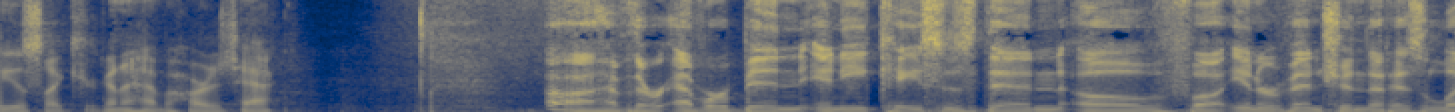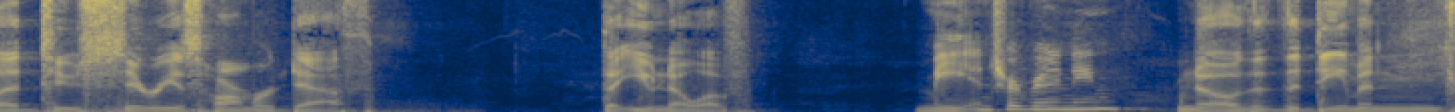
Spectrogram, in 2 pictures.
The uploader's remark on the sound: LIVE! From the 10th annual Oregon Ghost Conference.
